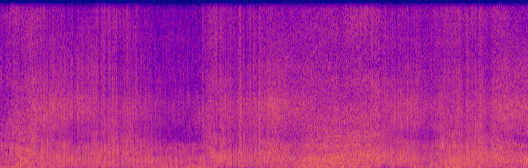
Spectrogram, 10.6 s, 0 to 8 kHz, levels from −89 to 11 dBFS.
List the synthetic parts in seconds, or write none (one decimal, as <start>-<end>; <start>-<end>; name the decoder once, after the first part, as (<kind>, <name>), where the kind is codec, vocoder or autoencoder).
0.8-5.4 (vocoder, WaveNeXt); 7.6-9.9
